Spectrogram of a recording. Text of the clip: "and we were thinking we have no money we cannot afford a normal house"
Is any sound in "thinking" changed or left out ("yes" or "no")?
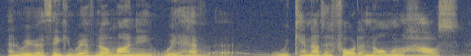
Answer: no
